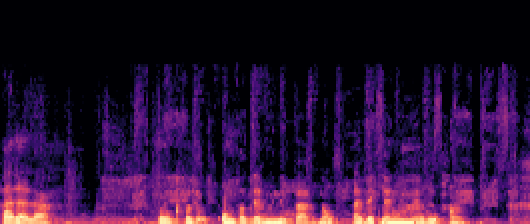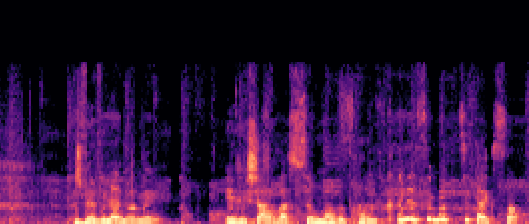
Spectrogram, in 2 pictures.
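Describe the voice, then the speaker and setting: A woman with a Quebec French accent hosting a campy parody of a local TV show, bubbly, giggly and excitable. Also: high-pitched, moderate pace, long pauses, soft background music. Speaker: TV host.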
